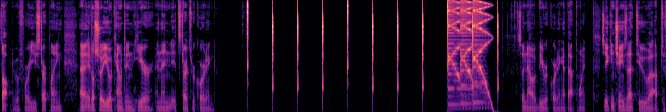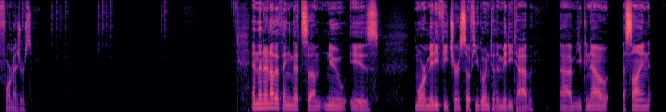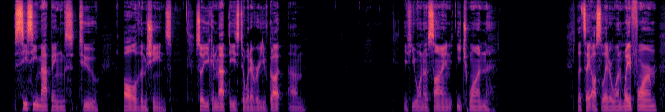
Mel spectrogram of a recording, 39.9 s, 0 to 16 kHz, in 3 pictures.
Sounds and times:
Synthesizer: 9.0 - 10.0.

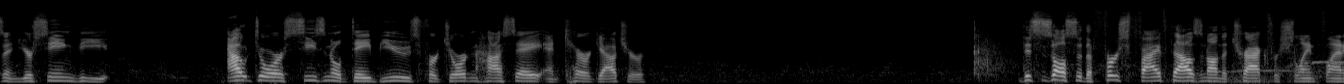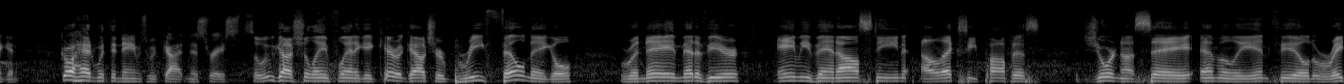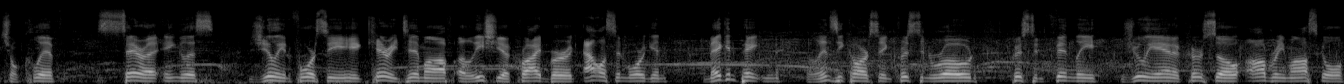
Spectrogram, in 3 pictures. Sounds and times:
Speech: 0.0 - 1.1, 2.2 - 6.5, 10.2 - 40.3
Inside, public space: 0.0 - 40.3.

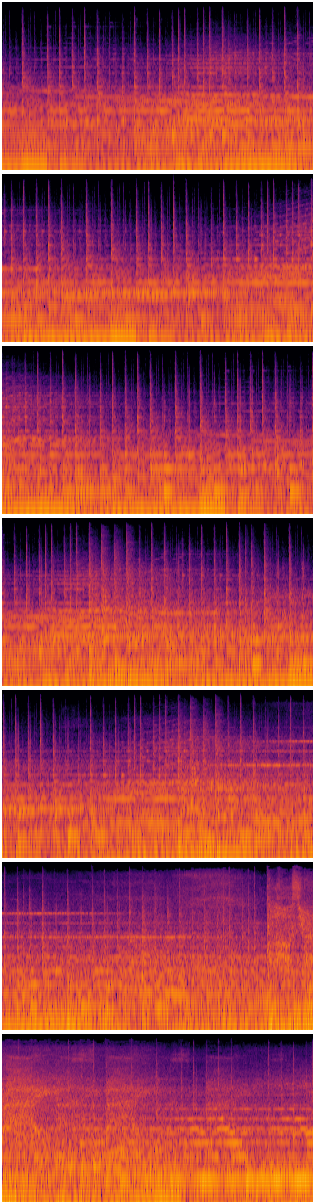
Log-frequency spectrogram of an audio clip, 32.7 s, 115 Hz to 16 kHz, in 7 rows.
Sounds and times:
Music: 0.0 - 32.6.

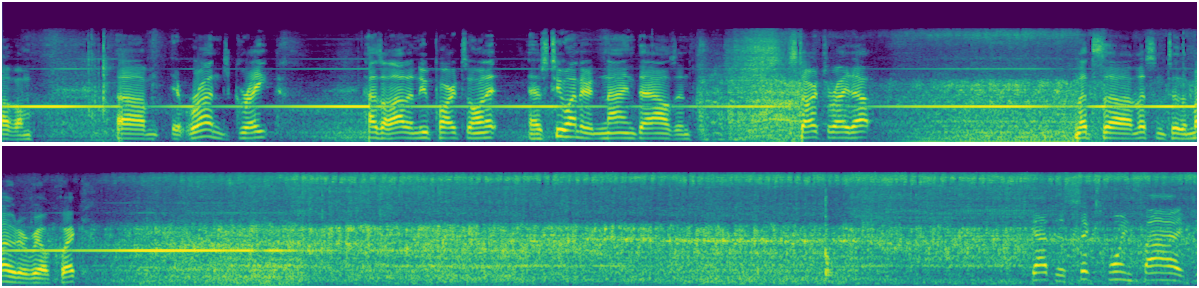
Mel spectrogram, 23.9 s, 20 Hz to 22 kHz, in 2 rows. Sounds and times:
Speech: 0.0 - 0.3, 1.2 - 2.7, 3.6 - 7.0, 7.9 - 8.7, 10.7 - 12.9, 22.2 - 23.9
Vehicle: 5.2 - 23.9.

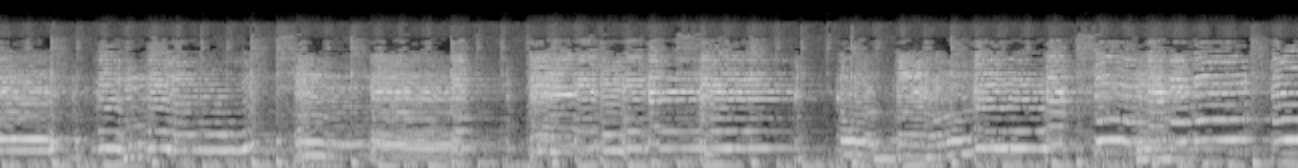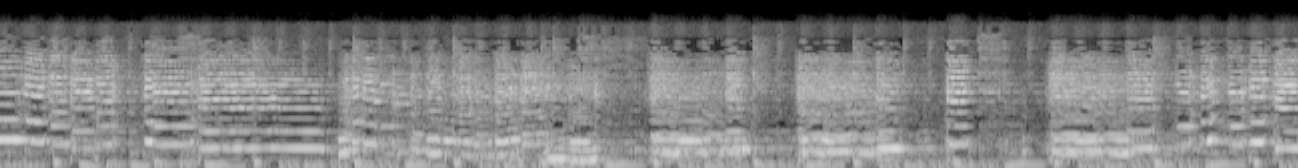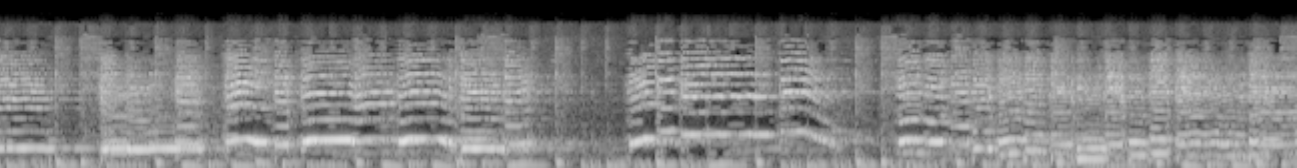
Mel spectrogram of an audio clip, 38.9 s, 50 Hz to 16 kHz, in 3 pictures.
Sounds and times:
Music: 0.0 - 38.9.

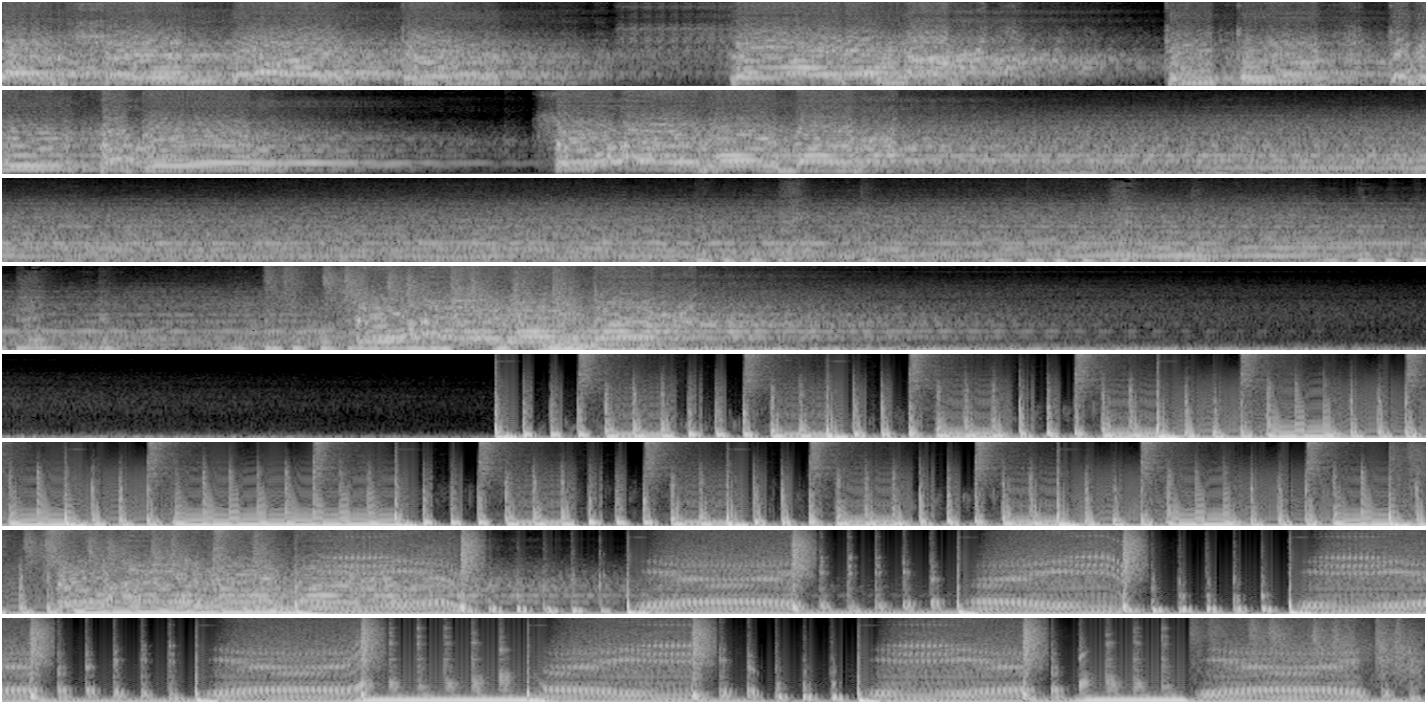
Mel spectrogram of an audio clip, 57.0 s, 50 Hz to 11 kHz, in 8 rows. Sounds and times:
Dubstep: 16.2 - 25.8, 31.0 - 56.9.

